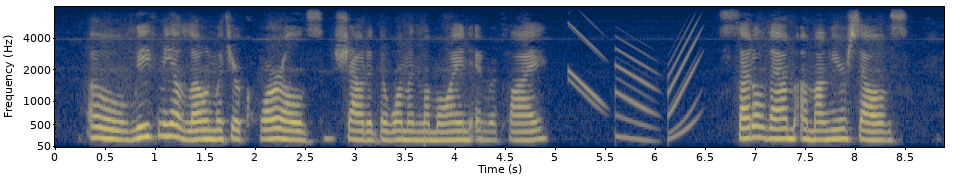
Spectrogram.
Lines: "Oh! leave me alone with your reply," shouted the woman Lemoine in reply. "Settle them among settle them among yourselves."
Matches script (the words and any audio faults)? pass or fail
fail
